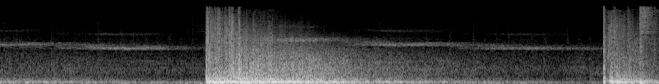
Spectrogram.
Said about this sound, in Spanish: se celebra la mascletá, un disparo pirotécnico de varios minutos de duración, perteneciente a las fiestas de la Falla y que congrega a miles de personas para disfrutar de sus acompasados truenos y de las vibraciones del cuerpo.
